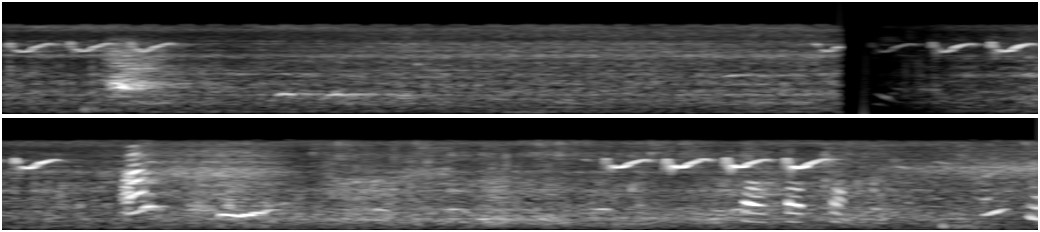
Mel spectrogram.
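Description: Lemon-chested Greenlet sings quick runs of three or four high, wavering slurred notes, repeated every few seconds; other short bird calls are heard faintly.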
